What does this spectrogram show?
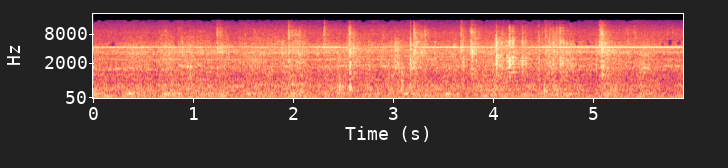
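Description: Narrow-gauge train hauled by a K-28 steam locomotive, running along the track: a steady rumble with scattered sharp clicks of the wheels over the rails and a thin, steady, high-pitched squeal.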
